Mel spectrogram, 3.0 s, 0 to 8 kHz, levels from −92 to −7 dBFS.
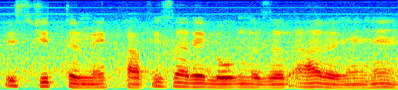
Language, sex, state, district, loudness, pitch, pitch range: Hindi, male, Chandigarh, Chandigarh, -16 LUFS, 105 Hz, 105-120 Hz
